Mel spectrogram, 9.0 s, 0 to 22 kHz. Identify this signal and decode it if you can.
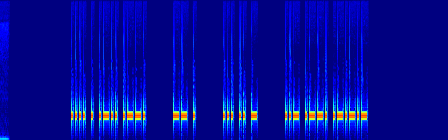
Morse code, heard as a keyed tone, about 30 wpm, 700 Hz. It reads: HELP ME SIT UP.
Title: 2x Word-Spacing - Sentences from Top 500 Words - 30wpm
